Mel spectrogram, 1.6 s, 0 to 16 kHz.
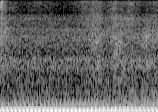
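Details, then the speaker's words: BMW 2 Series F45 that would not start or ran seconds then shut off; engine control unit water-damaged, possibly via connector. After repair, fuel pump silent at ignition, engine starts and idles evenly, low steady rumble, no stumbles or cutting out. "Okay, moment of truth. Car is working. Voila. So, problem was there. Oh la la."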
